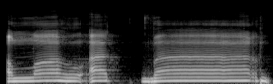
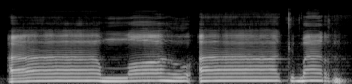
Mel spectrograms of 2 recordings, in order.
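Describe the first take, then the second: First: The a after b is drawn out. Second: Both opening a vowels are drawn out. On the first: Allah is a drum. "banyak yang dipanjang bukan hamzah" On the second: Is Allah the greatest? "dua-dua hamzanya dipanjangin"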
